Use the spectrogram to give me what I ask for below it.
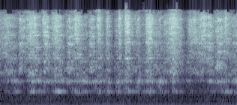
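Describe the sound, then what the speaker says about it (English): A small whisk beats in a deep pan, making rapid rhythmic metallic scraping strokes that repeat steadily and sound close. "this little whisk that I have, it's a small one and my pan's deep, so it gets a little tough sometimes"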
